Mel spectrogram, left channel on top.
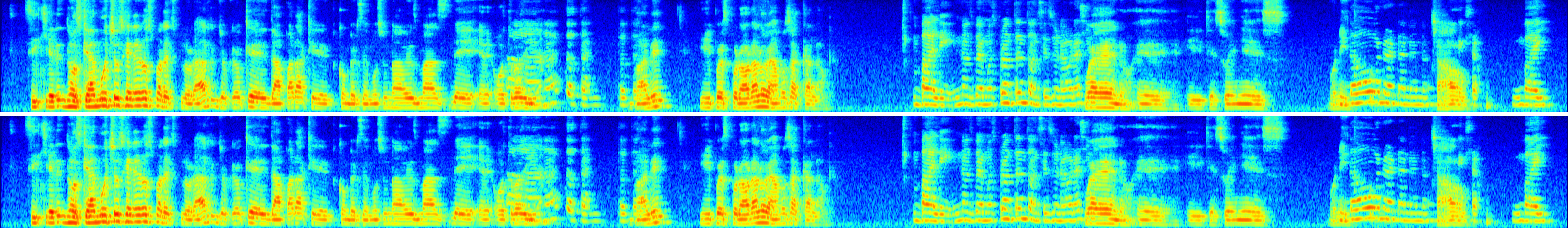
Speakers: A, on the left; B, on the right.
A: Si quieres, nos
B: Total.
A: quedan muchos géneros para explorar. Yo creo que da para que conversemos una vez más de eh, otro
B: Ajá,
A: día,
B: total, total.
A: ¿vale? Y pues por ahora lo dejamos acá, Laura.
B: Vale, nos vemos pronto entonces. Un abracito.
A: Bueno, eh, y que sueñes bonito.
B: No, no, no, no, no.
A: Chao.
B: Exacto. Bye.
